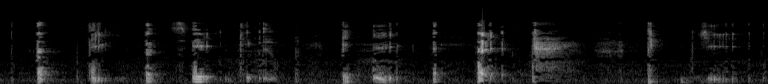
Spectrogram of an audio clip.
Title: burping 2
